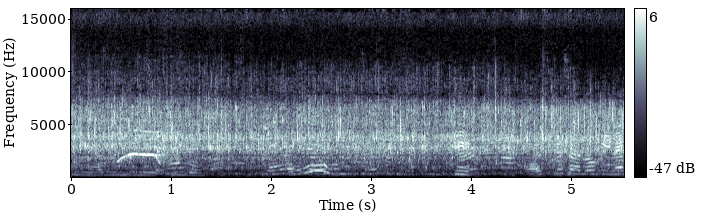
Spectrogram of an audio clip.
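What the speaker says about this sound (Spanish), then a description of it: "hoy les voy a enseñar un río, miren." A river flowing through a forest, a steady nearby rush of water with a person talking over it and birds chirping.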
